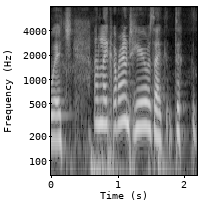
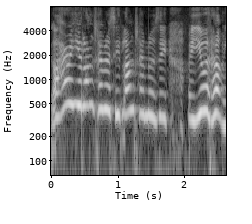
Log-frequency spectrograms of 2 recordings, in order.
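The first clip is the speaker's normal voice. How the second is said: much higher, a chirpy polite meeting voice; mock small talk; 11 semitones higher, faster than usual. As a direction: gush like an awkward work call. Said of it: "And I was just like".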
